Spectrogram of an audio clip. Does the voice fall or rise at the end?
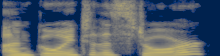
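rise. The pitch rises at the end. It sounds like asking for permission or approval. The speaker calls it wrong. "that implies a question"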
